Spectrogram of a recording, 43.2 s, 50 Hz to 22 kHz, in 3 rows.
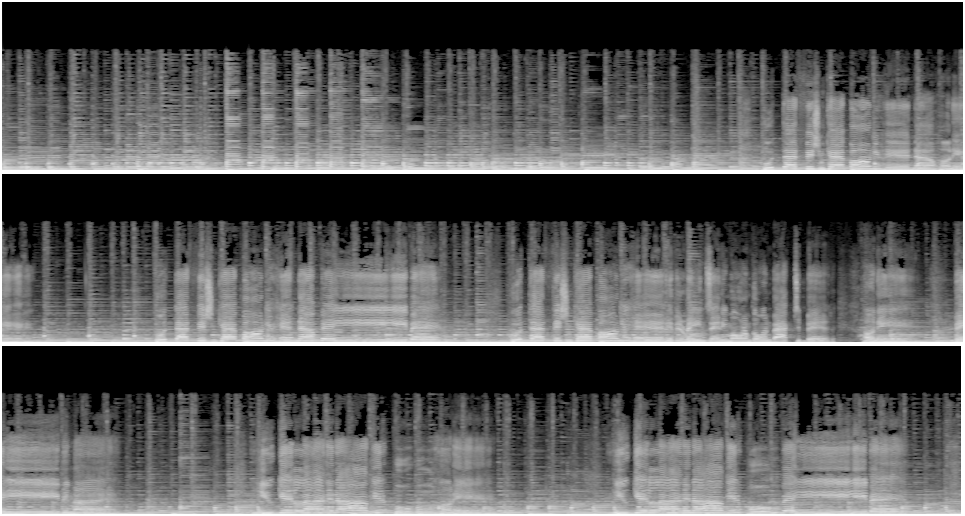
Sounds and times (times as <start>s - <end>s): Folk music: 0.0s - 43.2s.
